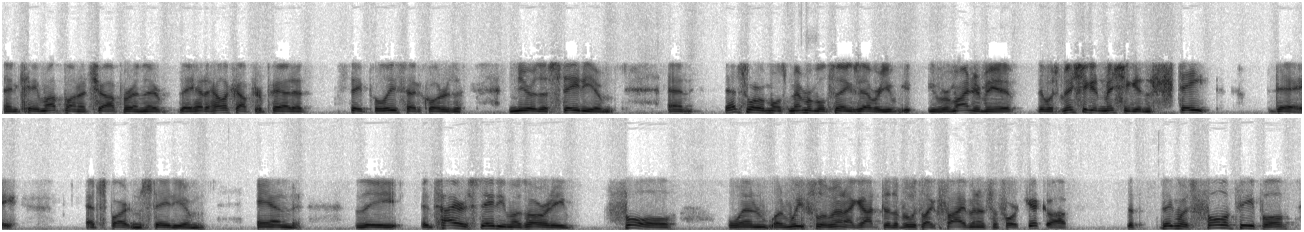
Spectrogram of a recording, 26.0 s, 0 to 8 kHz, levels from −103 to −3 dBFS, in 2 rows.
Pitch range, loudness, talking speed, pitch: 115-135 Hz, -17 LUFS, 165 wpm, 125 Hz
